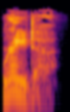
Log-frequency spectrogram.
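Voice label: "raider", British English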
